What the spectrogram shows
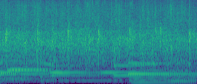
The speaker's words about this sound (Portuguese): Ou oh, quem pode já aplaudir profeticamente a tua vitória? Em nome de Jesus Cristo.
